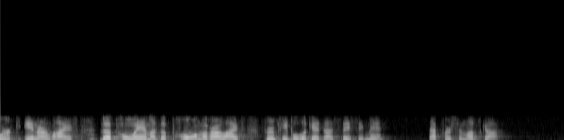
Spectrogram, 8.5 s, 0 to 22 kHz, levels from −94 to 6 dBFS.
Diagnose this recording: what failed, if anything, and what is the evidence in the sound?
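Nothing failed here: the speech has the narrow, phone-line character of the AMR narrowband mobile codec working as intended, with the band sitting roughly between 200 Hz and 3.6 kHz and only the light coding texture you'd expect from a 12.2 kbps AMR-NB link.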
